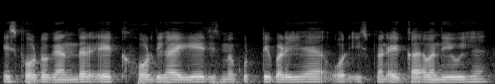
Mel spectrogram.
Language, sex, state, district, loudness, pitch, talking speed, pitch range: Hindi, male, Uttar Pradesh, Shamli, -17 LUFS, 115 Hz, 255 wpm, 110-120 Hz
